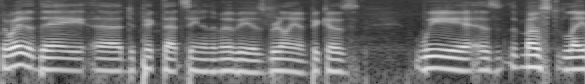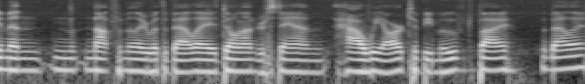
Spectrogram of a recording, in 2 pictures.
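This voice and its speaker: This man has an ordinary speaking voice, pitched in the middle range, moving at a moderate pace with fairly even intonation. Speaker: podcast host. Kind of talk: casual podcast discussion, scripted intro.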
